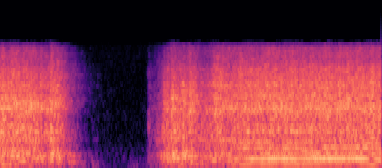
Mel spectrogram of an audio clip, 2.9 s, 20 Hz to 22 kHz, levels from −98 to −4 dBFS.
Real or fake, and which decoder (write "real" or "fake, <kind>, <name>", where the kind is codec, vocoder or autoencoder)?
real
